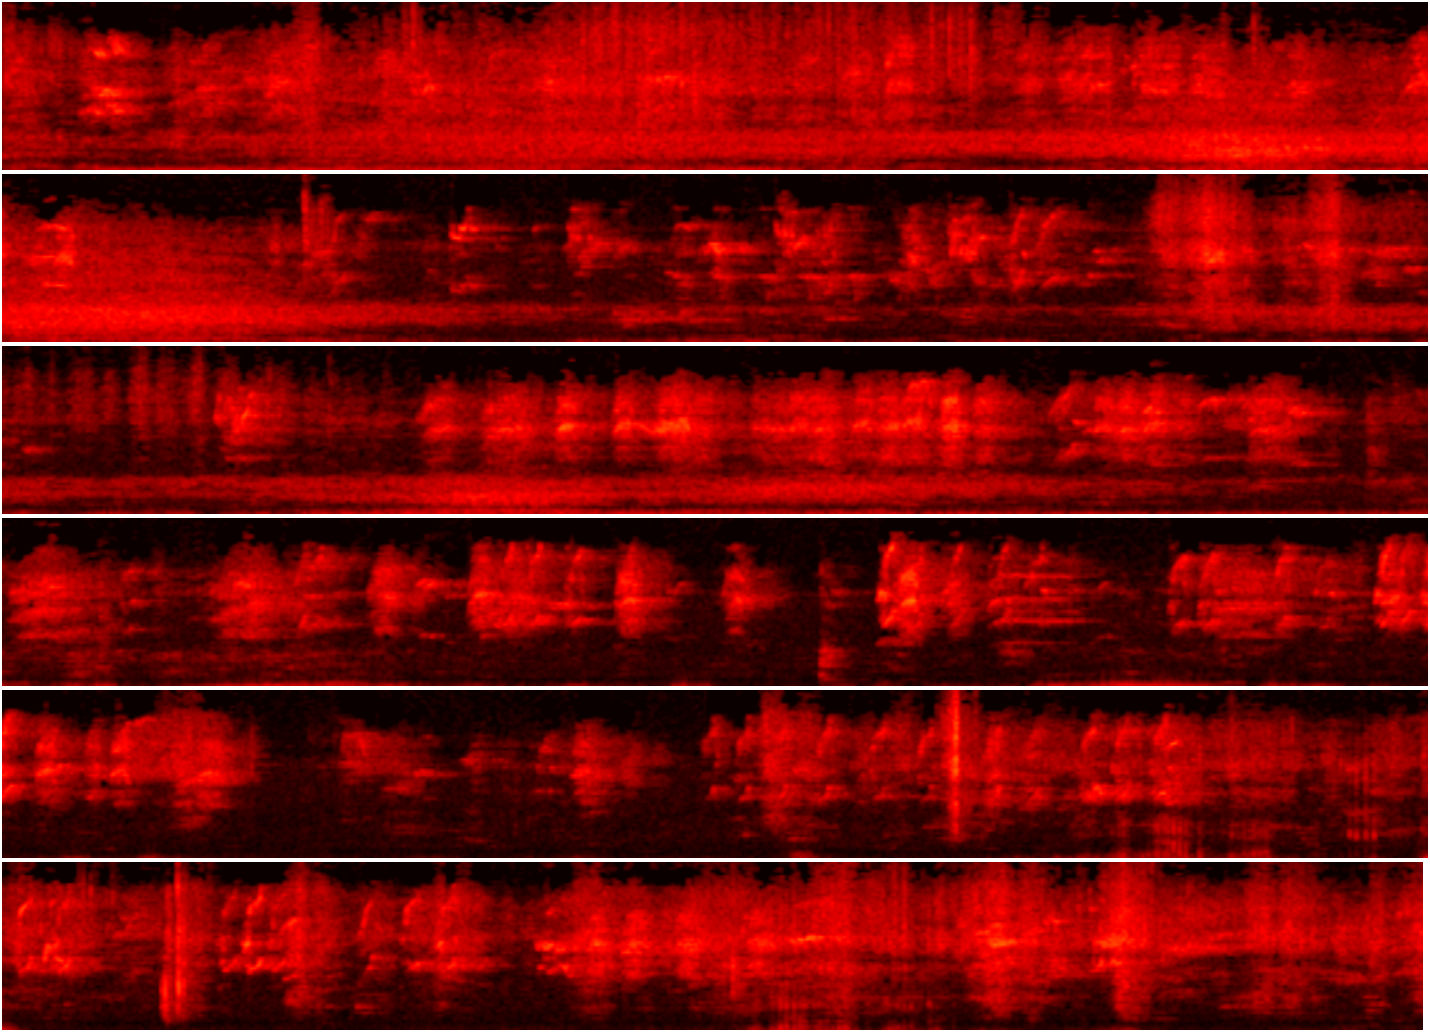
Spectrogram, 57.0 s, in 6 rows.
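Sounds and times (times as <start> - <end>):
rustling: 0.0 - 7.4
small birds chirping: 0.0 - 10.0, 11.3 - 57.0
birds chirping: 34.4 - 57.0.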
